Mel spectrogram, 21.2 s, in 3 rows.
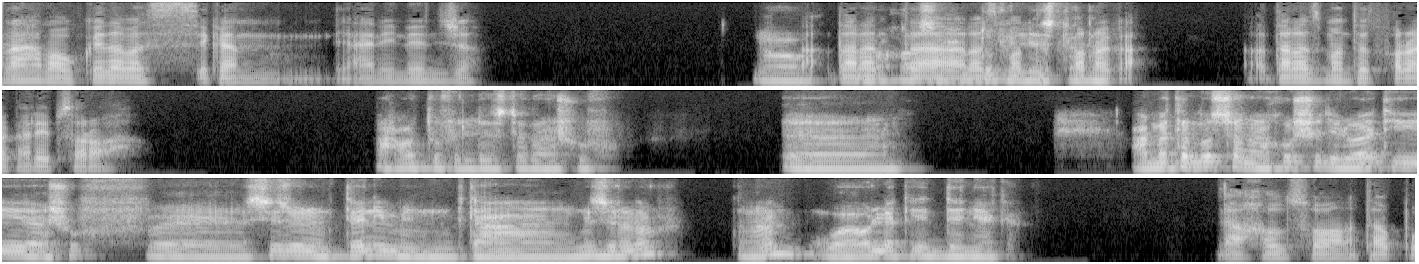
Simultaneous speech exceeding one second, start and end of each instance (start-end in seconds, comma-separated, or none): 4.0-5.6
